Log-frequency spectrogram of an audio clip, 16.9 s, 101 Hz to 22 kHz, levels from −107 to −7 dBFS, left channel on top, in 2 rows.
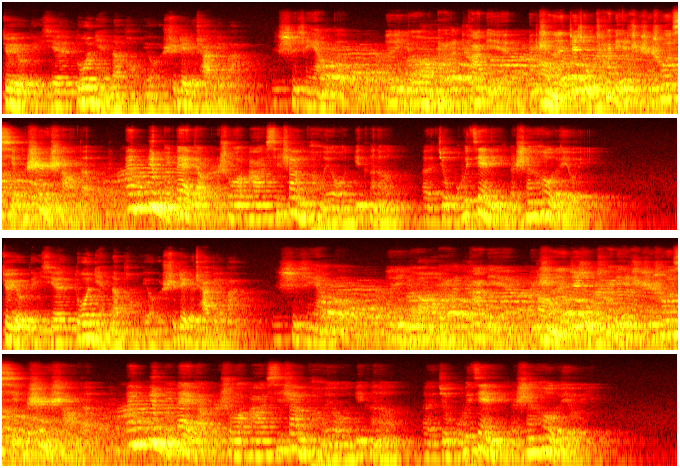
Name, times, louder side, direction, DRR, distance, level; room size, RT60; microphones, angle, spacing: voice 1, 0.0-2.9 5.1-5.6 6.7-7.0, left 1 dB, 60° right, 0 dB, 1.4 m, -32 dB
voice 2, 3.4-4.3 4.8-9.5 10.0-13.3 13.7-15.8, left 1 dB, 50° left, 0 dB, 1.2 m, -31 dB
sound 1, 4.0-10.6, equal, ahead, 1.2 m, -35 dB
5.3 x 4.4 x 6.1 m, 1.1 s
head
